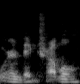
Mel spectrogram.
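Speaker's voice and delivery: very low, hushed undertone. Recalling what congressional staff said in back rooms, the speaker retells it in a very low voice. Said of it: "in a very low voice said".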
